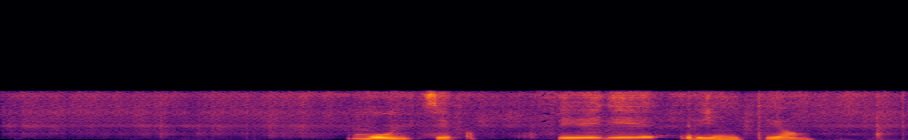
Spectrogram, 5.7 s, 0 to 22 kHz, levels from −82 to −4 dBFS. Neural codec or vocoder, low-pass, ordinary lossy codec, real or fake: codec, 16 kHz, 0.9 kbps, LongCat-Audio-Codec; none; none; fake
